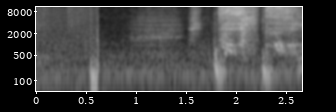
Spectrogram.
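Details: Two quick voiced, hissing sneezes from an adult man, over faint background music.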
